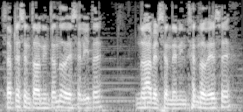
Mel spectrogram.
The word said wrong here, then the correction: Lite: Que bueno, que la de esto sería, la pronunciación sería DS Lite. – Sí, que ya, pero... vendría a ser como una bebida refrescante. – Like. – No, light.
